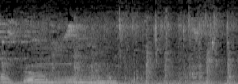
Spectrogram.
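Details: Racing cattle of the karapan sapi bull race, the Kalisari pair in training at Lap Asemanis. A single clear moo opens the recording, rich in harmonics and sliding gently downward over about a second, followed by background chatter and knocks.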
